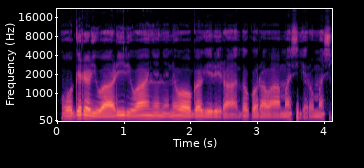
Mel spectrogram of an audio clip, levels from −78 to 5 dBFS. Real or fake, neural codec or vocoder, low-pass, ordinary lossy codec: real; none; none; none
